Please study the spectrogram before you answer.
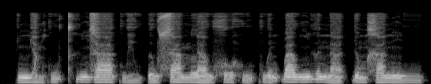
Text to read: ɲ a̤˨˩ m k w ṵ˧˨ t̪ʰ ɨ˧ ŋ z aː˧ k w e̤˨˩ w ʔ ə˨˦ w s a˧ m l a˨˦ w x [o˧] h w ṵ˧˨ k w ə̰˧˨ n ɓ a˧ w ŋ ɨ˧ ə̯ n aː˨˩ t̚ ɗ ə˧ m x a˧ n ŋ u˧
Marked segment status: correct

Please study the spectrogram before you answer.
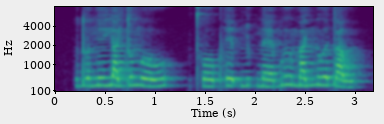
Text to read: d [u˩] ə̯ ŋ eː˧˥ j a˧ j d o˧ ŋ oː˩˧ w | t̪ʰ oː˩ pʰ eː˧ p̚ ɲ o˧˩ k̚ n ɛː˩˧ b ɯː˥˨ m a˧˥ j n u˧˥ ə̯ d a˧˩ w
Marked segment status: incorrect: u˩˧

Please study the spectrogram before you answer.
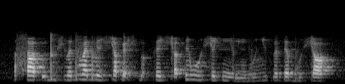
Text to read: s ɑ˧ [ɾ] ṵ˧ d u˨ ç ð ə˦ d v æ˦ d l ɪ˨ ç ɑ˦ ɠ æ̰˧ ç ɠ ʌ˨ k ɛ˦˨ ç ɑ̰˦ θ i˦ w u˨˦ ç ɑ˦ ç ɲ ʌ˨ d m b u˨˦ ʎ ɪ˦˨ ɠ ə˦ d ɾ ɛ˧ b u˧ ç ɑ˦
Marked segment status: incorrect: θ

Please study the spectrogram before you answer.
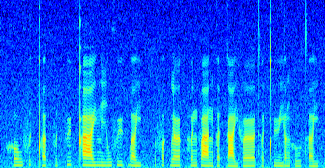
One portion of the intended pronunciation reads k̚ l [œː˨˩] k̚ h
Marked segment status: incorrect: œː˨˥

